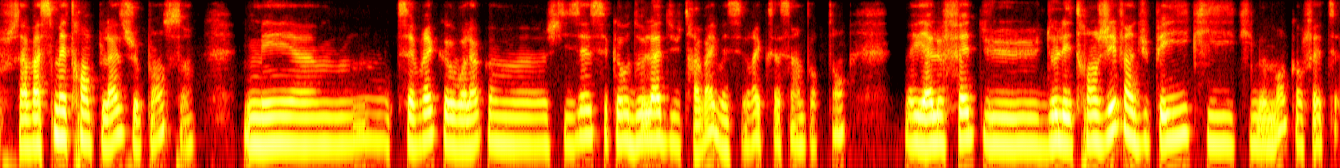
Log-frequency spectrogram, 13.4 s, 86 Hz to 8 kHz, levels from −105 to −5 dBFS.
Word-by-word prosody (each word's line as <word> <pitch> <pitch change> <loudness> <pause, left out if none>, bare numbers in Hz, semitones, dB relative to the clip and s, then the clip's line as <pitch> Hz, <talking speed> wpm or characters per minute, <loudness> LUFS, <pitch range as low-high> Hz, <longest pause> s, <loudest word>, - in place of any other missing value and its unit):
ça 85 - -1
va 165 0 +5
se 165 +6 -3
mettre 195 -1 +4
en 180 -1 +4
place 180 +5 -1
je - - -3
pense. 175 +8 -8 0.6
Mais 170 +1 +2
hem, 170 +1 -5
c'est 170 -2 +1
vrai 190 +5 +2
que, 180 - -2
voilà, 160 0 +3
comme 170 -2 -5
je 165 - -13
disais, 190 +4 -3
c'est 210 - -8
qu'au-delà 185 +1 +3
du 175 -2 -9
travail, 145 +12 -3
bah 160 -4 -3
c'est - - -15
vrai 170 - -5
que - - -22
ça 165 - -7
c'est - - -12
important 165 +7 -10 0.6
et 170 - -1
il 175 - +4
y - - +8
a 165 - +9
le 175 0 +4
fait 190 +3 +3
du 170 -2 -2
de 170 +3 -1
l'étranger, 180 +4 +4
enfin, 225 -6 +3
du 180 +1 -4
pays 195 +5 +1
qui 175 -4 -7
qui 170 - -13
me - - -3
manque 255 -8 -5
en - - -6
fait 170 +9 -8
175 Hz, 205 wpm, -21 LUFS, 165-185 Hz, 0.6 s, a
